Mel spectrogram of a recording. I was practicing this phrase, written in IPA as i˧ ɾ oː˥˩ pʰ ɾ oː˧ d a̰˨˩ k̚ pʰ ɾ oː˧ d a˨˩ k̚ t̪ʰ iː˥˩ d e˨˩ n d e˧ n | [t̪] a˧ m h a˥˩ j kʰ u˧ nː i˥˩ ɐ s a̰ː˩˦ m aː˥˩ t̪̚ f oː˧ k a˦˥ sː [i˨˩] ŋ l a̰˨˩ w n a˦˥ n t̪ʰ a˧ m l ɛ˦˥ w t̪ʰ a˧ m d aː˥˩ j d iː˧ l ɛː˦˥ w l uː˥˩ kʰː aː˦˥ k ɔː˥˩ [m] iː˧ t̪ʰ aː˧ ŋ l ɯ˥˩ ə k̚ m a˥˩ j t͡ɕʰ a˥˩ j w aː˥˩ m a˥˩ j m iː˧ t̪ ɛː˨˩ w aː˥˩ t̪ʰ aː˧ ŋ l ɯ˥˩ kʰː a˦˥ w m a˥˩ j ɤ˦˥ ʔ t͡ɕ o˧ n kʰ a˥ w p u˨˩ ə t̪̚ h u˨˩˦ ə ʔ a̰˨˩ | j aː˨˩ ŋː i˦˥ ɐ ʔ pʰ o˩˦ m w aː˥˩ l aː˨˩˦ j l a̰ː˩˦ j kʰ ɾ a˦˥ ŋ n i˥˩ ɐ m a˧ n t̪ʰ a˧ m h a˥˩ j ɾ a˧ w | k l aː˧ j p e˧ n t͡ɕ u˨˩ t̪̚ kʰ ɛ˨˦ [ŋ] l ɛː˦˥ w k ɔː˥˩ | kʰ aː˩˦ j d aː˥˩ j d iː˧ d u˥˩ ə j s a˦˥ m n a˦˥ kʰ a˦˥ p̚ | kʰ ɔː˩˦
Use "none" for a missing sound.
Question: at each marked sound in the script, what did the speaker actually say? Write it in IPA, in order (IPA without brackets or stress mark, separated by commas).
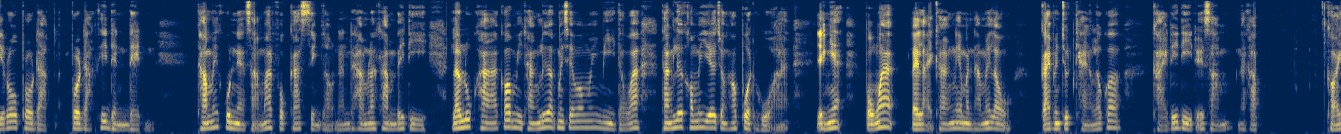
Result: t̪ʰ, i˨˩, m, ŋ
